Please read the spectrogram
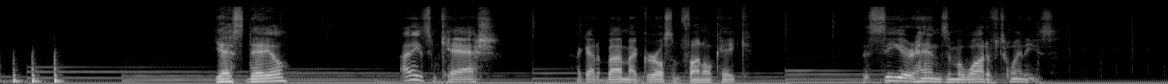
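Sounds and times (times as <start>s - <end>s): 
knocking on a car window: 0.0s - 0.8s
speech: 2.2s - 3.0s, 4.0s - 5.0s, 5.8s - 7.6s, 8.6s - 10.6s.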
